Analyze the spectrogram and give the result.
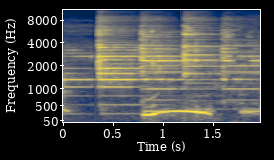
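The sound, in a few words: small piano playing keys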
